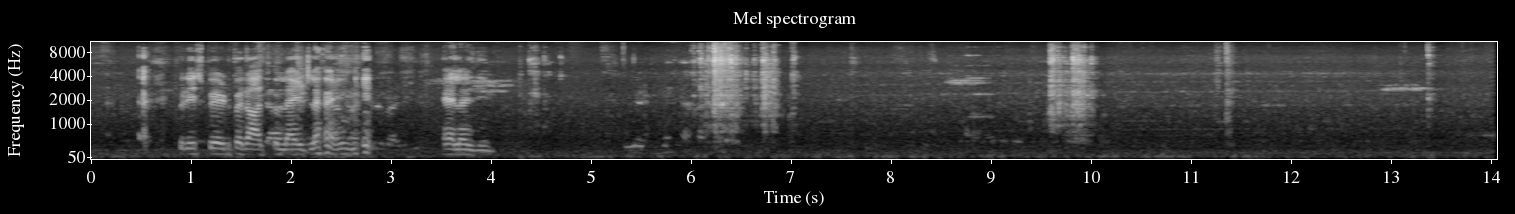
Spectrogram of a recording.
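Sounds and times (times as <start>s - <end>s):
metal parts clinking: 4.3s - 4.8s, 6.0s - 7.2s, 9.6s - 10.2s.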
